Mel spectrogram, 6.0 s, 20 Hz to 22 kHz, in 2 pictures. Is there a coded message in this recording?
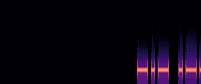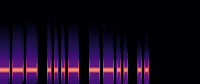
Yes: Morse code from 2.1 to 5.2 s, heard as a keyed tone, about 22 wpm, 700 Hz. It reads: K1VZI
